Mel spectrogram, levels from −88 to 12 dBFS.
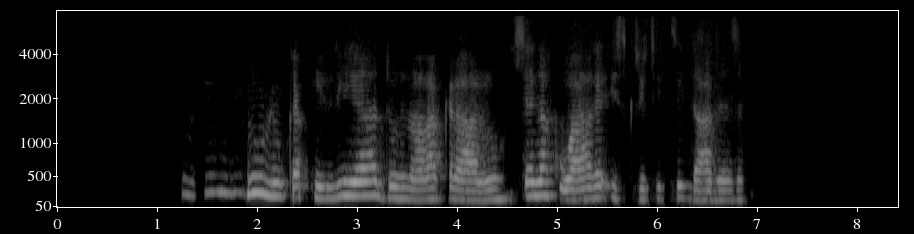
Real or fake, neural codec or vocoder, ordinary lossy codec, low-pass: fake; codec, 16 kHz, 2 kbps, FreqCodec, smaller model; AAC, 32 kbps; 7.2 kHz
